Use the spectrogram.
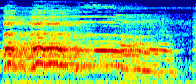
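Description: Kelso pullets in a coop give off a strong, drawn-out crowing call, loud and close, with clucking and fowl chatter layered underneath for about two seconds; no talking.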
